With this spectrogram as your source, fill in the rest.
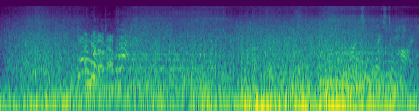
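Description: A flaming blade roars and crackles with fire.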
